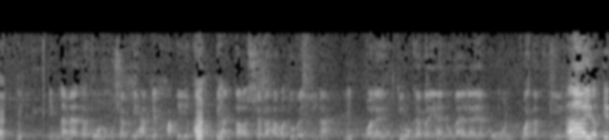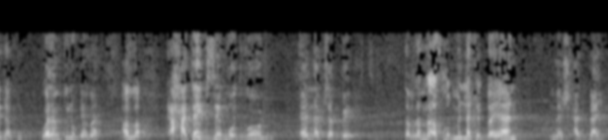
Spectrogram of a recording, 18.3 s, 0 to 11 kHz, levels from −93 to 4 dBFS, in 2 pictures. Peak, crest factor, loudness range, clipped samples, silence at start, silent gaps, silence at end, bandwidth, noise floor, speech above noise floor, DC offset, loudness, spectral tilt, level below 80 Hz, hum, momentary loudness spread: 0 dBFS; 24 dB; 11 LU; under 0.1%; 0 s; none; 0 s; 8.8 kHz; -46 dBFS; 22 dB; under 0.1%; -23 LUFS; -2 dB/octave; -80 dBFS; none; 21 LU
